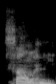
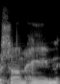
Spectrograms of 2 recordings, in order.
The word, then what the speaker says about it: Samhain: we are going to be talking about Samhain, or Samhain, as some people pronounce the band, depending on whether you go with the traditional Celtic pronunciation or the Americanized version.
